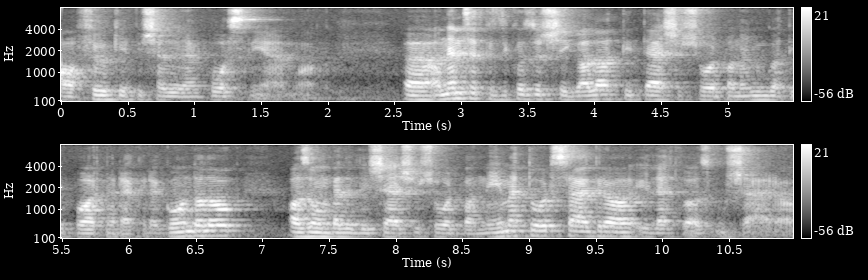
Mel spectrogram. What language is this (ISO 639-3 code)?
hun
